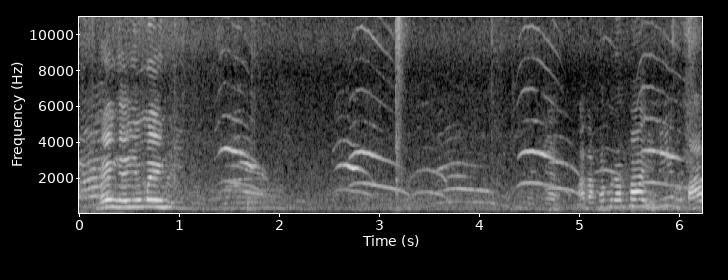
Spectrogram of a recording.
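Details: Domestic cat with a kitten, the mother cat following as the kitten is carried home and then back to a neighbour's yard; a string of high, arching meows, a human voice briefly at the start.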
